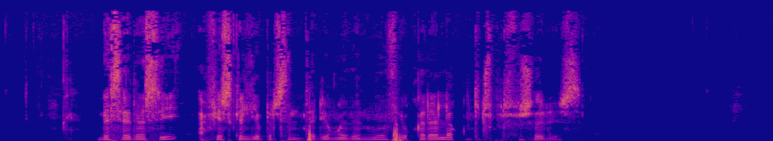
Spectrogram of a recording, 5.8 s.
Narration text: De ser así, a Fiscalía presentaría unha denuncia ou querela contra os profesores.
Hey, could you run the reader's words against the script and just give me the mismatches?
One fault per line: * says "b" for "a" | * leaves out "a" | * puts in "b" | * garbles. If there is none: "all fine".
all fine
